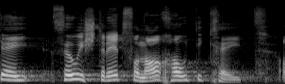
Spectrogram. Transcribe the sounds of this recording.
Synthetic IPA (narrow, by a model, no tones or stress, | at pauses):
ɡ̥ɛɪ | fʏwiʃtɾɪt̪fonɑːχhɑltɪkʰχɛɪt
